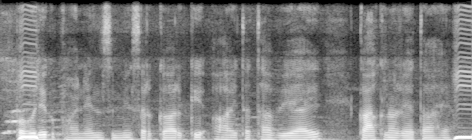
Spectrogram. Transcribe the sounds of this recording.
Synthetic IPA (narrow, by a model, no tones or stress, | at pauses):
pɐʋɾɪkpʰaɪnɛ̃ːnsmẽsəɾkaːɾkeaːjt̪ɐt̪ʰaʋaːe | kaːkʰnaɾɛɦt̪aɦɛː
